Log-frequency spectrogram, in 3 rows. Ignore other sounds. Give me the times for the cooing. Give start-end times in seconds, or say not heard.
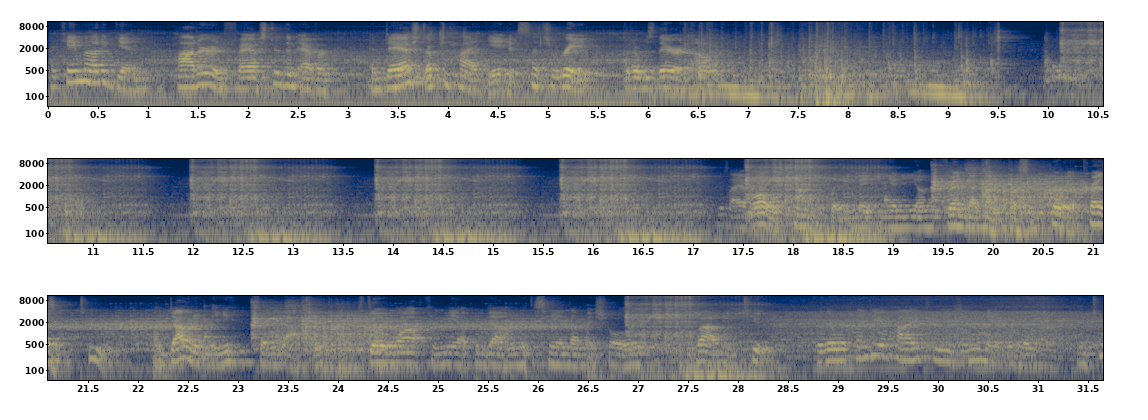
3.5-11.1.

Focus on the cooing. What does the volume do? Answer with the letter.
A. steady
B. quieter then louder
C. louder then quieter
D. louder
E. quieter
C.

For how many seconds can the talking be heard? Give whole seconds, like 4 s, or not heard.
21 s.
